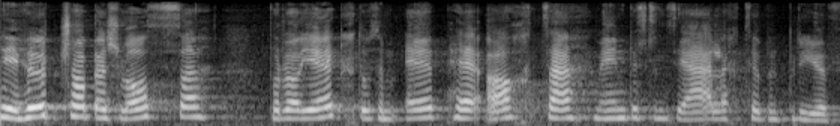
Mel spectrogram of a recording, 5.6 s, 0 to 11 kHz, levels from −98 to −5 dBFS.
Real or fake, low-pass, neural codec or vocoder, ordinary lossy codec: fake; 9.9 kHz; codec, 16 kHz in and 24 kHz out, 2.2 kbps, FireRedTTS-2 codec; none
